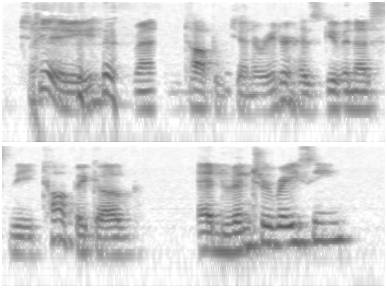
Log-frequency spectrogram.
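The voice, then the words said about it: Public radio announcer voice. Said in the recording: “doing my NPR voice.”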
